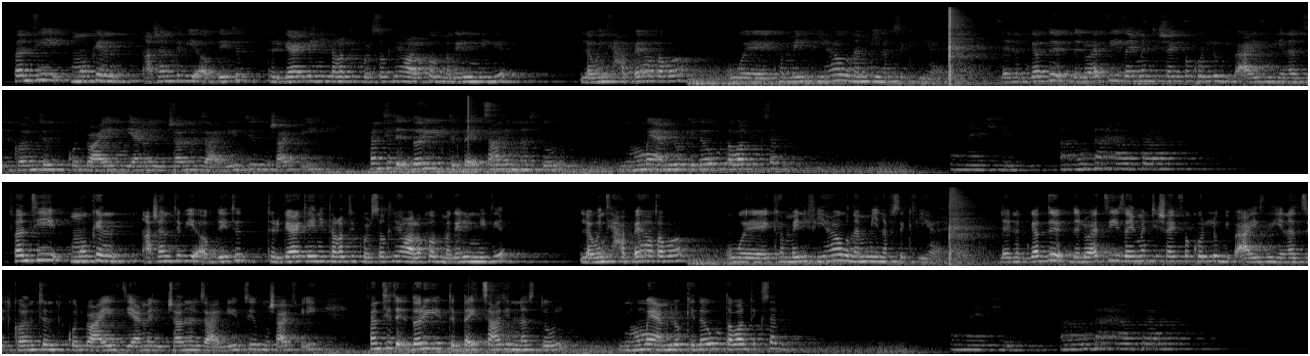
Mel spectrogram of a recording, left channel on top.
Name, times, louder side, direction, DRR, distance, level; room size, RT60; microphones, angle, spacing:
voice 1, 0.1-5.0 5.8-6.8 7.2-9.5 10.0-16.4 16.7-18.7 19.2-20.9, right 4 dB, 70° right, 10 dB, 0.5 m, -31 dB
sound 1, 6.8-22.1, left 4 dB, 70° left, 0.5 m, -43 dB
voice 2, 22.5-23.3 23.6-24.7, left 1 dB, 45° left, -5 dB, 2.1 m, -41 dB
11.5 x 6.3 x 2.6 m, 1.3 s
head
